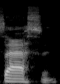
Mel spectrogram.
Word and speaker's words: Sassin: So that's pronounced Sassin. Oh, Sassin. Okay.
